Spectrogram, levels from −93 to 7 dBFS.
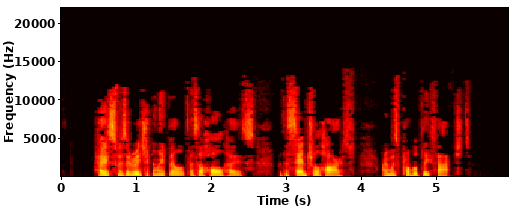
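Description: Transcoding between lossy codecs runs through the whole speech clip, likely from a low-bitrate AAC-LC stage around 32 kbit/s followed by a WMA encode near 48 kbit/s. Nothing remains above 14 kHz, the lowest cut-off in the chain. The second encoder spends some of its bits preserving the first one's artefacts. Its own quantisation noise is layered on top, so two kinds of coding artefact are heard together.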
